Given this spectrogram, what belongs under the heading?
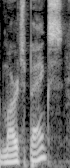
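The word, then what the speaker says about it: Marjoribanks: So the guy who they meet with is named Campbell Marchbanks. It's It's spelled Marjgery Banks. M A R J O R I B- A N Ks.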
